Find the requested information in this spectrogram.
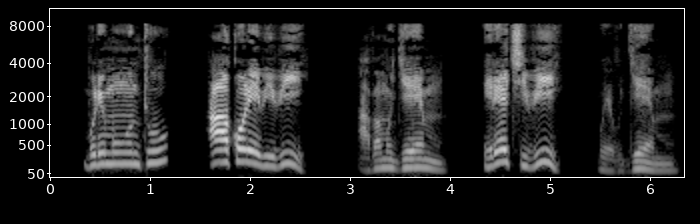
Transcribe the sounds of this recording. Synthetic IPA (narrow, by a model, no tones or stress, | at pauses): βulimuːntu | ako̞le̞ːβiβi | a̰βamuɟe̞ːmu | e̞ɾe̞ːciβi | βwe̞̰βuɟe̞ːmu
